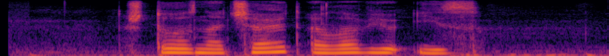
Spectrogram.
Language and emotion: Russian, neutral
